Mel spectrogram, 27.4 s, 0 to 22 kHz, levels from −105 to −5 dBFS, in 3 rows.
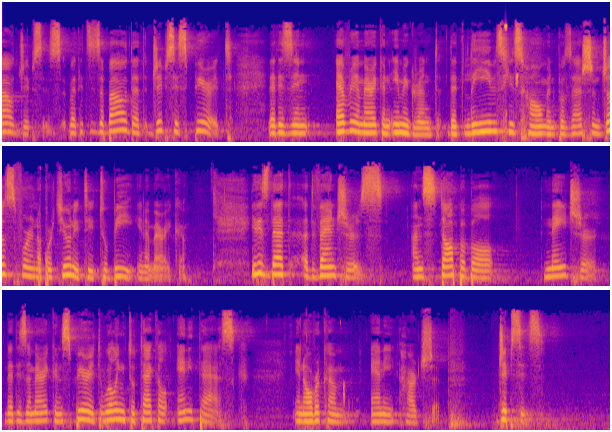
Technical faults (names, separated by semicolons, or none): MP2 compression; DAB burbling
